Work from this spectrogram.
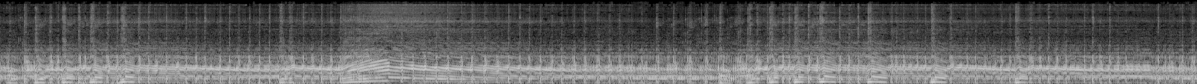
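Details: Chainsaw with good compression, running after a little fuel was given at the bottom: a crisp two-stroke snarl that revs up and drops back cleanly with quick throttle response. The diaphragms are probably still hard.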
